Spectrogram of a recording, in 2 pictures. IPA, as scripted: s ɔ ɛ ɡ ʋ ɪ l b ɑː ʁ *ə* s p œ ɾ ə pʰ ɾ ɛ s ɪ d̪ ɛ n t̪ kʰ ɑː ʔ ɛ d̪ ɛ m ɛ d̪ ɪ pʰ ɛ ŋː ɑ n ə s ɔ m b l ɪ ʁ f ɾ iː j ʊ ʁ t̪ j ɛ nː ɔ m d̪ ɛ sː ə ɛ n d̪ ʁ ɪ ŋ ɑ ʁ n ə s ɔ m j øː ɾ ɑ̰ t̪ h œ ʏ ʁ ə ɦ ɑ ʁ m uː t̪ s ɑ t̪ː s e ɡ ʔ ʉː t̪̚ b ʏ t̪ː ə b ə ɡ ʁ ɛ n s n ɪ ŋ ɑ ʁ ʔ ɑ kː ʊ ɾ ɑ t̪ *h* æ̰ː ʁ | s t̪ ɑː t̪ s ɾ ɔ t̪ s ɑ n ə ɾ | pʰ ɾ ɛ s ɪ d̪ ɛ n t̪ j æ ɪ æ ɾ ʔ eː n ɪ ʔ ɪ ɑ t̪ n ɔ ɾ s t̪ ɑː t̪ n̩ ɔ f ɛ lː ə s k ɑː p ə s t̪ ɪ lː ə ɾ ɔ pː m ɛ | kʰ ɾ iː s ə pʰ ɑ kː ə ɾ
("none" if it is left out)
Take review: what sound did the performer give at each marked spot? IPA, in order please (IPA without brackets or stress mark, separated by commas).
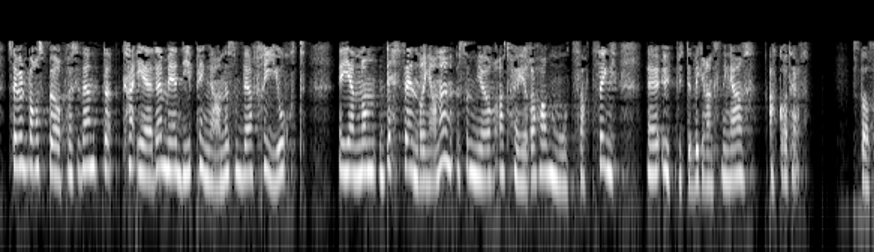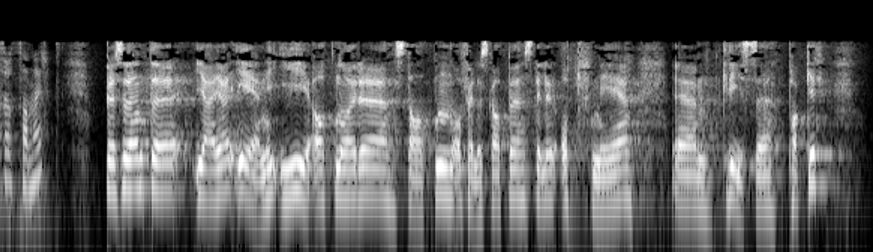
ə, h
